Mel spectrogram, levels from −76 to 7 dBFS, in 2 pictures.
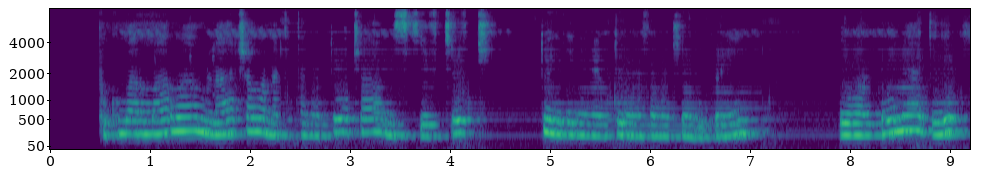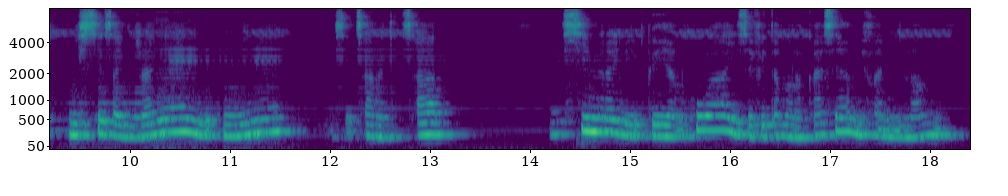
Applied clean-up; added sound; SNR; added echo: neural separator model SepFormer DNS4.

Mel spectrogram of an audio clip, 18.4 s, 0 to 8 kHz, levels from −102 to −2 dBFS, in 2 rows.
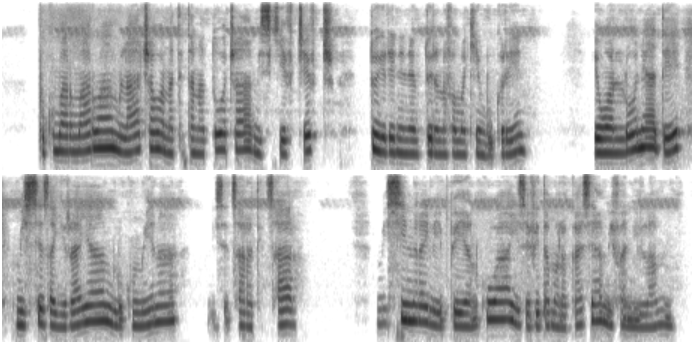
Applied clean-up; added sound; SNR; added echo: none; none; none; none.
